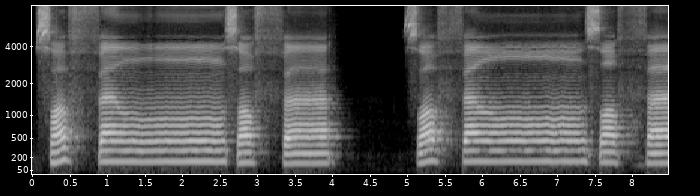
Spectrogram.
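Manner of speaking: Saffan and saffa recited with a heavy, thick emphatic s; thick ikhfa demo. Shown as a demonstration. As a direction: chant Saffan, saffa slowly with a full, thick Quranic sound. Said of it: "Saya akan membacakan beberapa saja contohnya".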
